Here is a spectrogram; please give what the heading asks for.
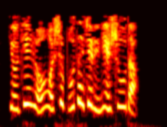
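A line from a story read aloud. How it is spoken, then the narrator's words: Crying. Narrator (Chinese): 秦钟哭道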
